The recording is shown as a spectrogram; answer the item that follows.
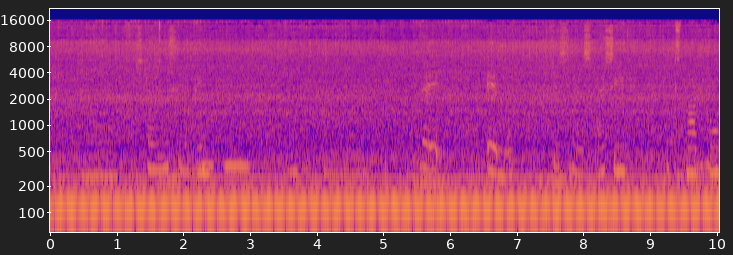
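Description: A steady low mechanical hum with a gently pulsing loudness, with soft, quiet voices murmuring over it.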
